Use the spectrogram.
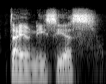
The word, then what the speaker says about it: Dionysius: ariel pagat the greek dude uh yeah uh dionysius thanks i knew i butchered that pronunciation it's also really weird it's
